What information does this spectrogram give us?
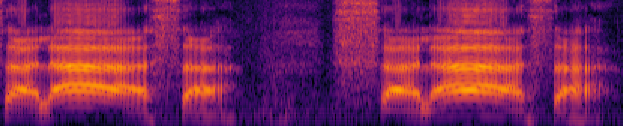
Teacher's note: so it's the tip of my tongue coming up out at the edge of my top teeth now I just like you to simply blow the air between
